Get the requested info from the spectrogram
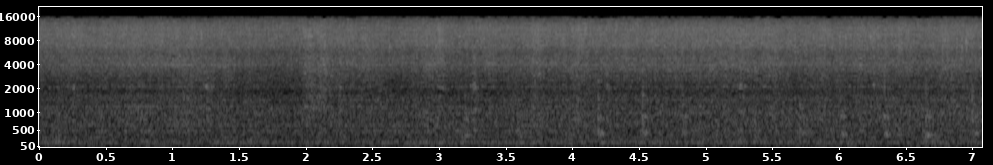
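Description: Cabbage, shimeji mushrooms and tuna frying in a pan, with a faint steady sizzle and scattered light ticks of chopsticks stirring the food.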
